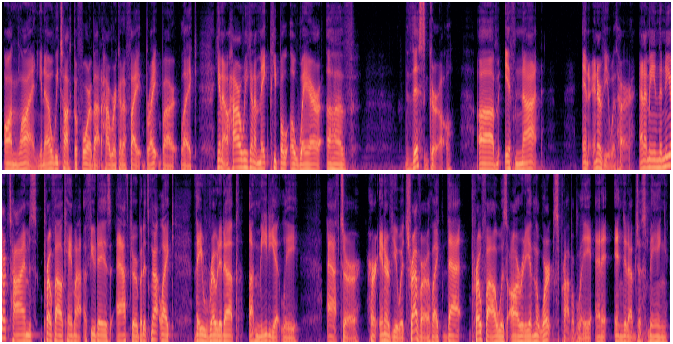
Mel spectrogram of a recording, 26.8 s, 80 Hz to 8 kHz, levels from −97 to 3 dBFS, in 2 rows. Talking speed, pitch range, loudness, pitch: 175 wpm, 90-105 Hz, -21 LUFS, 100 Hz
